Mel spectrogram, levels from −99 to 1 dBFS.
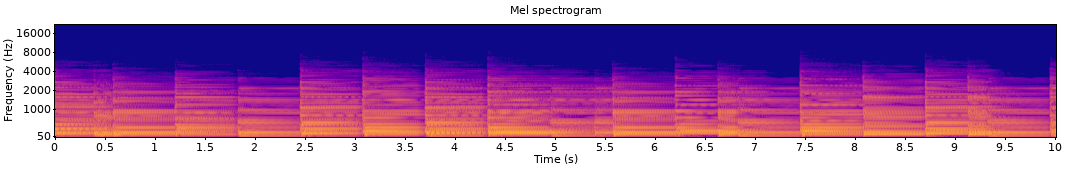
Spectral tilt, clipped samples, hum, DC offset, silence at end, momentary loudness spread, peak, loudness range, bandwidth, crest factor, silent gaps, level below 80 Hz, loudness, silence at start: -12 dB/octave; under 0.1%; none; under 0.1%; 0 s; 6 LU; -10 dBFS; 1 LU; 4.3 kHz; 14 dB; none; -50 dBFS; -26 LUFS; 0 s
